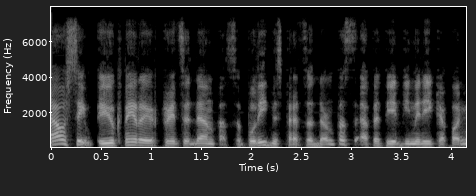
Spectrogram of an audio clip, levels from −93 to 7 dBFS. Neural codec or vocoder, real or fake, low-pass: codec, 16 kHz, 0.5 kbps, FunCodec, trained on LibriTTS, 25 frames a second; fake; 7.2 kHz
